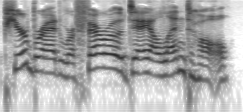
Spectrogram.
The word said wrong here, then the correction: Alentejo: Oh, wait, Alentejo.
